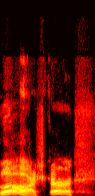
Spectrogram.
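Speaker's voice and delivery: put-on goofy caricature hillbilly voice, thick accent, very high. Imitating a movie character described as having a thick hillbilly accent. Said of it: "the dude with the super thick hillbilly accent".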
